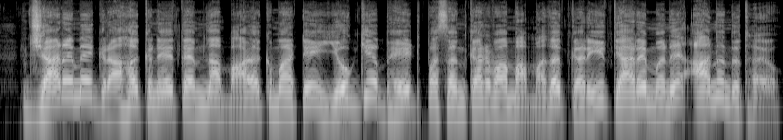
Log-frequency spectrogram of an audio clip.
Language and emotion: Gujarati, happy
